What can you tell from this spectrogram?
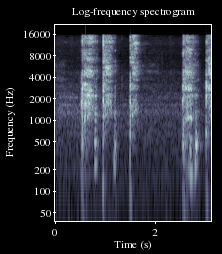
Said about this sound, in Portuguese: Ai, merda, tô tossindo de novo.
